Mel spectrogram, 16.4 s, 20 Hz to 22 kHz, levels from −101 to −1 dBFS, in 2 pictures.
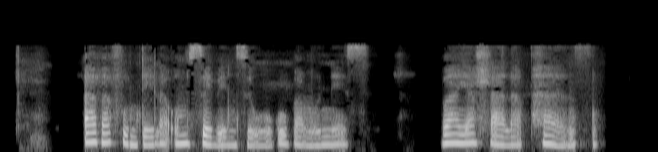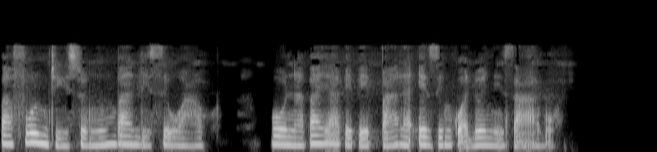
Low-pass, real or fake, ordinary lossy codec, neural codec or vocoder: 7.2 kHz; fake; MP3, 32 kbps; codec, 16 kHz in and 24 kHz out, 1 kbps, XY-Tokenizer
